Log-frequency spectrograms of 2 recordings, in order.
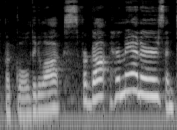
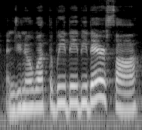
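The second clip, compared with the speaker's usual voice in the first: ordinary delivery, nothing marked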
